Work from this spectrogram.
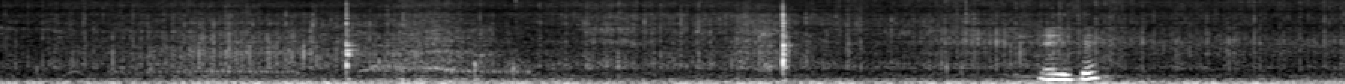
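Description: A vegetable bhaji fries quietly in a pan on a stove, a soft steady sizzle with a couple of faint clinks, and a brief spoken remark near the end.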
